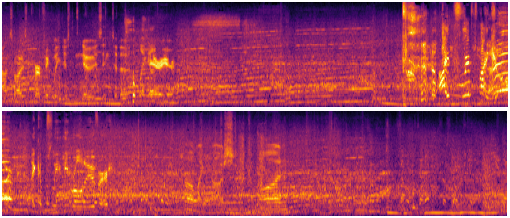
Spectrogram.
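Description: A race car engine roars steadily and shifts pitch as it revs up and down.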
